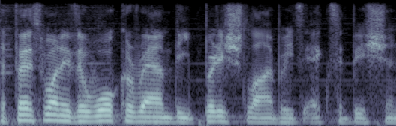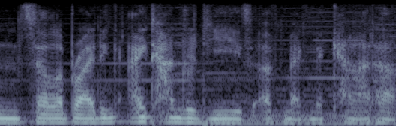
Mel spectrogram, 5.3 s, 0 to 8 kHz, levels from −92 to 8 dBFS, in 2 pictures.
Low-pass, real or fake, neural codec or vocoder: 7.2 kHz; real; none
